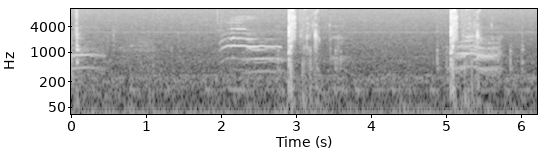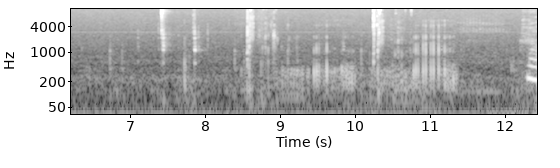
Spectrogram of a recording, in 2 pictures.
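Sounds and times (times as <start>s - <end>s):
cats purring: 0.0s - 3.9s, 5.0s - 6.1s, 6.7s - 12.4s
cat meowing: 1.9s - 2.9s, 5.1s - 5.8s
sharp clicks: 2.9s - 3.5s, 4.9s - 6.1s, 6.8s - 9.2s.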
